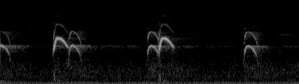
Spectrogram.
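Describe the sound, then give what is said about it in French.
Three sharp, high alarm whistles from a marmot ring out about a second apart, each a quick rising-and-falling peep that stands out loudly over a steady low hum, warning the other marmots around after an abnormal movement in the landscape. “Ces quelques coups de sifflet très puissants avertissent toutes les marmottes du coin qui s'arrêtent net et se tiennent sur leur garde.”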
